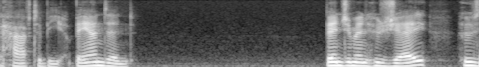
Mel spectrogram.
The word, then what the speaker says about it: Huger: that Norfolk would have to be abandoned Benjamin huge whose name is actually spelled Huger but it's pronounced in the French hugueno way would be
